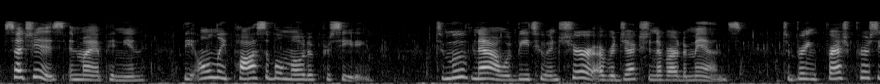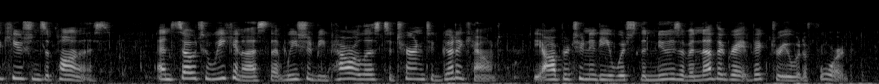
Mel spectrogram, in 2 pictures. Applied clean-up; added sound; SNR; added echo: none; Stream; 18 dB; none.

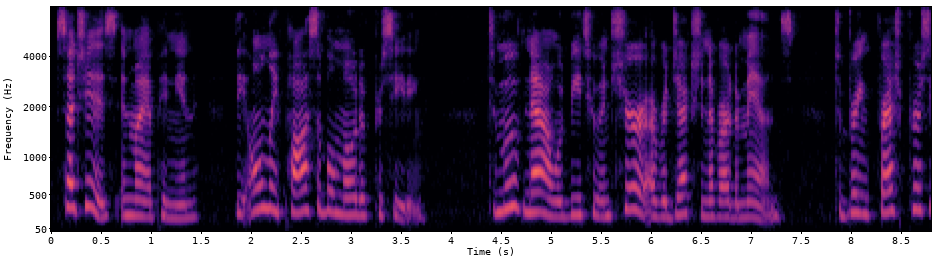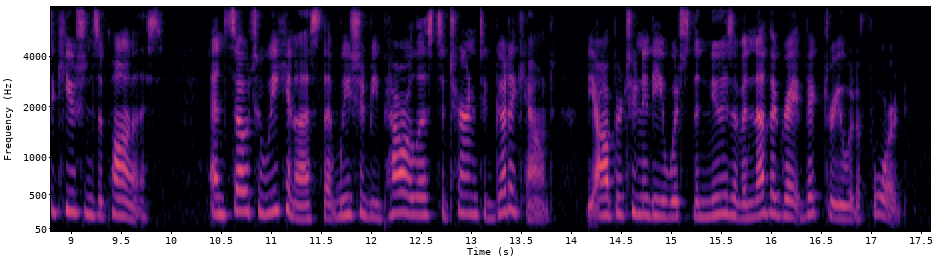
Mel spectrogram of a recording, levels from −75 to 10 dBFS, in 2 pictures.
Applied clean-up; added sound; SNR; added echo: none; none; none; none.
